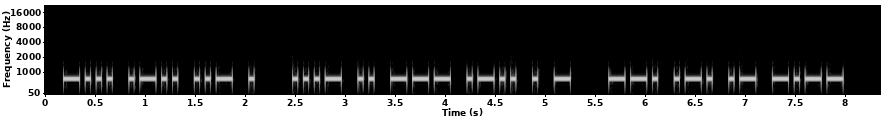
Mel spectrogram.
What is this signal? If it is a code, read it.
Morse code, heard as a keyed tone, about 22 wpm, 700 Hz. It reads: BLUE VIOLET GRAY
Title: Pangram Challenge v2 - 22wpm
